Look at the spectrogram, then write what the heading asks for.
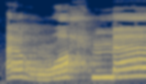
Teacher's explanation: Et le mim, comme on a dit, c'est une lettre qui a une partie qui vient de la bouche et une partie qui vient du khayshum ou bien du nez. Donc faites très attention à ce que la prolongation ne part pas vers le khayshum. Donc on ne dit pas ar-rahman khata, ar-rahman, rien du nez. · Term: prolongation tabi'i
